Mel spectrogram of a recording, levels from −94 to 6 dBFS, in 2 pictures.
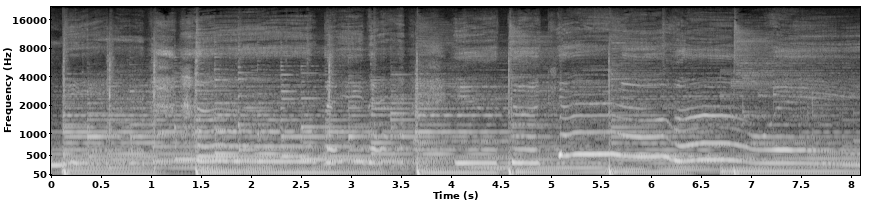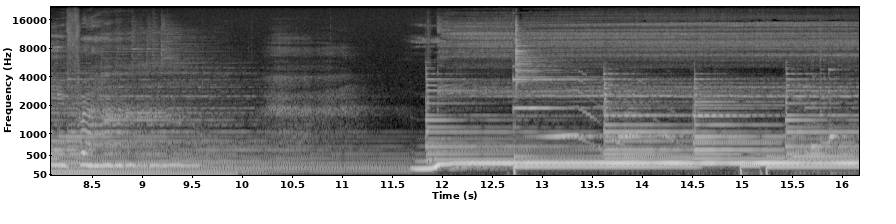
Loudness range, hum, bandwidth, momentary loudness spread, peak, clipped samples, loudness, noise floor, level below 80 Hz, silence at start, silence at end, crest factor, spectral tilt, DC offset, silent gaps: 10 LU; none; over 20 kHz; 17 LU; 0 dBFS; under 0.1%; -17 LUFS; -37 dBFS; -30 dBFS; 0 s; 0 s; 16 dB; -5 dB/octave; under 0.1%; none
